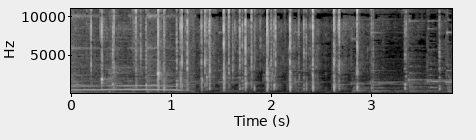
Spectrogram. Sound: people clapping

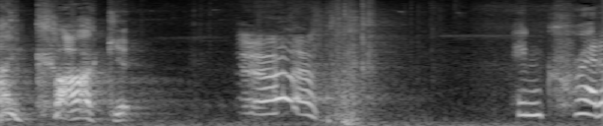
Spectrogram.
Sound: thud; groan

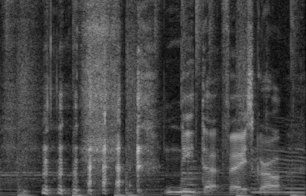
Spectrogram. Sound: laughs

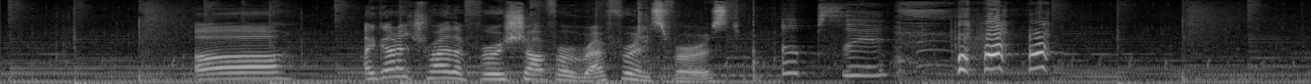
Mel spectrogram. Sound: chuckles

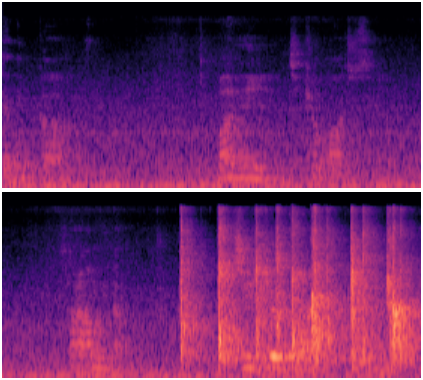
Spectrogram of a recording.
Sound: clapping

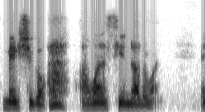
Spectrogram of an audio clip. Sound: sighs

